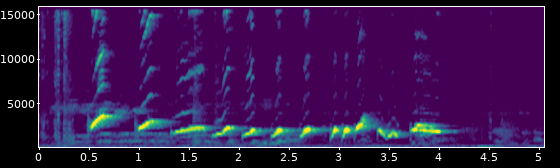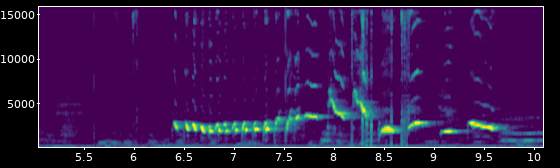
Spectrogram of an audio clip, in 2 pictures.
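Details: Green leafbird singing in full voice, a fast series of rising then falling whistled notes, a pause, then a second rapid burst of clear warbled notes ending in a sharp rising squeal.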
